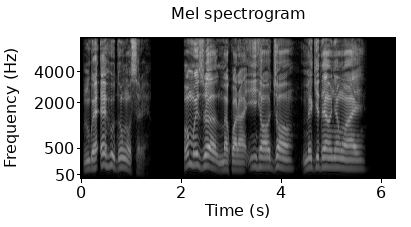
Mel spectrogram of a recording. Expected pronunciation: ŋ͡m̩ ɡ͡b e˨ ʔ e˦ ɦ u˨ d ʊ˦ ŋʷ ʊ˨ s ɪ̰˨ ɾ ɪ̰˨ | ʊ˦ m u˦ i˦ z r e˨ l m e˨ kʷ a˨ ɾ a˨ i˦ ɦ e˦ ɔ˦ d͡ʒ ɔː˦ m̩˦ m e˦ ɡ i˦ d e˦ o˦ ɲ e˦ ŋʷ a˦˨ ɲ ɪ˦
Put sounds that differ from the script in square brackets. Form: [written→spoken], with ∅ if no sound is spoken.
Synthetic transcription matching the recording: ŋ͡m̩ ɡ͡b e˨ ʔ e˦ ɦ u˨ d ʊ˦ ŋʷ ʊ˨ s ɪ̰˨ ɾ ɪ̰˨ | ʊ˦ m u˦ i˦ z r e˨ l m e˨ kʷ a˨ ɾ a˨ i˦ ɦ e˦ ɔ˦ d͡ʒ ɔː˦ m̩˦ m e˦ ɡ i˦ d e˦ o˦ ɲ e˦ ŋʷ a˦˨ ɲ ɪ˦

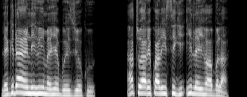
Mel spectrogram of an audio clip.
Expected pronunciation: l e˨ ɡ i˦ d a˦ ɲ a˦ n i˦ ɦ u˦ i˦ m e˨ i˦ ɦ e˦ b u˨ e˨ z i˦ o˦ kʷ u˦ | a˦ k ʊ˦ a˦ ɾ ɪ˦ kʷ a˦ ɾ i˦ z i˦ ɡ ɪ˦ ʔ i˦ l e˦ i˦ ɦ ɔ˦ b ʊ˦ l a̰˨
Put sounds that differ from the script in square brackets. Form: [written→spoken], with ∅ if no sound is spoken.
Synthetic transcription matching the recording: l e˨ ɡ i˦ d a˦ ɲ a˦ n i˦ ɦ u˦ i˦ m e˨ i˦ ɦ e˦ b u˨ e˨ z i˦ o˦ kʷ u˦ | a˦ [k→t] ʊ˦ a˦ ɾ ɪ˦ kʷ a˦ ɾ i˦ [z→s] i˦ ɡ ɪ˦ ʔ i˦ l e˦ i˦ ɦ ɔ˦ b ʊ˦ l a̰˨

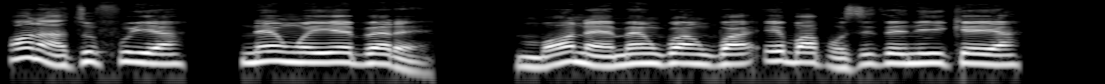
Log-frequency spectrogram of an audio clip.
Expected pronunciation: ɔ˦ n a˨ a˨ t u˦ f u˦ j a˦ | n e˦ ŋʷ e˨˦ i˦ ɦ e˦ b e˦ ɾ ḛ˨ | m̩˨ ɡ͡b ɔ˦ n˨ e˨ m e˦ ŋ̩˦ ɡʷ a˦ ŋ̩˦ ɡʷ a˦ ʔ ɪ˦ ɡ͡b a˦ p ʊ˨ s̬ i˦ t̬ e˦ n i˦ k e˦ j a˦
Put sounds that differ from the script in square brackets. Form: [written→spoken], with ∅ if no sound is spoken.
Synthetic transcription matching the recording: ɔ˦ n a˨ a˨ t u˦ f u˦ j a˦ | n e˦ ŋʷ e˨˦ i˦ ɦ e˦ b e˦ ɾ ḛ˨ | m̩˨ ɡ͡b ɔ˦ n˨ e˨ m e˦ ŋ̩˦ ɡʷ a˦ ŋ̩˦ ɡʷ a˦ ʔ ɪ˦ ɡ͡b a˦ p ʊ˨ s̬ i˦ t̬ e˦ n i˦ k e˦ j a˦

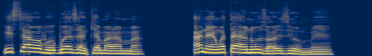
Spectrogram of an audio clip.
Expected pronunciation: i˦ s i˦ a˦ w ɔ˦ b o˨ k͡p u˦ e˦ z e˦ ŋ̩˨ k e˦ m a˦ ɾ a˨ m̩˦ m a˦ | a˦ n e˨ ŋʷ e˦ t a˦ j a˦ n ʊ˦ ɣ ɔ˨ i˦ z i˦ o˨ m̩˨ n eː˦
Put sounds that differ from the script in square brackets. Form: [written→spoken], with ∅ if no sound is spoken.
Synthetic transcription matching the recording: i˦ s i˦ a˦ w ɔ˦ b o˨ k͡p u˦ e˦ z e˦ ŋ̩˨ k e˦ m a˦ ɾ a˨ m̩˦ m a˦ | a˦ n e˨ ŋʷ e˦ t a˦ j a˦ n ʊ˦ [ɣ→z] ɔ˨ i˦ z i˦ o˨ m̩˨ [n→m] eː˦

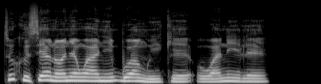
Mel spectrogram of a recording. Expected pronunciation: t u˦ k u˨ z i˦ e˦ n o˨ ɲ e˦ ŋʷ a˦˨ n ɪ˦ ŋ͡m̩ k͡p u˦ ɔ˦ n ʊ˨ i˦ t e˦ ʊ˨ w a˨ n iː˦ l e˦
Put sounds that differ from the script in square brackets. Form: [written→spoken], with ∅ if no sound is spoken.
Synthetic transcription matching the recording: t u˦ k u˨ [z→s] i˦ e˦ n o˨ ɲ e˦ ŋʷ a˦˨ [n→ɲ] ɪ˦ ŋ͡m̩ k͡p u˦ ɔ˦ [n→ŋ] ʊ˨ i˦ [t→k] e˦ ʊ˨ w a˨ n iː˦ l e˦

